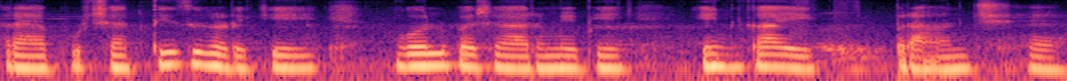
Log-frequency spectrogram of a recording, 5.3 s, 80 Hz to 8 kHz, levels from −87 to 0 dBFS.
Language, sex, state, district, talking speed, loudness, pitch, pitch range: Hindi, female, Chhattisgarh, Raipur, 125 wpm, -16 LUFS, 175 Hz, 165-185 Hz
